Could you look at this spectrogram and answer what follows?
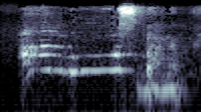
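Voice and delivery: very high, stretched "halus"; mock an over-refined manner; sing-song, drawn-out high daintiness; exaggeratedly dainty.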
